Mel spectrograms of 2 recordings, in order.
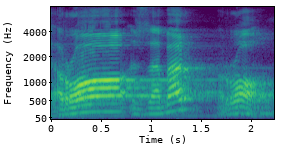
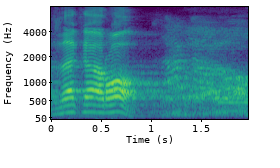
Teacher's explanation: را پر زبر ہے تو را کو کیا پڑھیں گے؟ پر پڑھیں گے، یعنی موٹا کر کے پڑھیں گے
